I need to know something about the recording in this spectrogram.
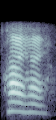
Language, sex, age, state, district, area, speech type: Assamese, female, 45-60, Assam, Golaghat, rural, conversation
